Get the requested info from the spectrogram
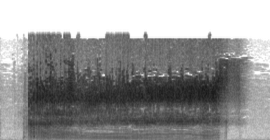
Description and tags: fart poot gas flatulence flatulation explosion noise weird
